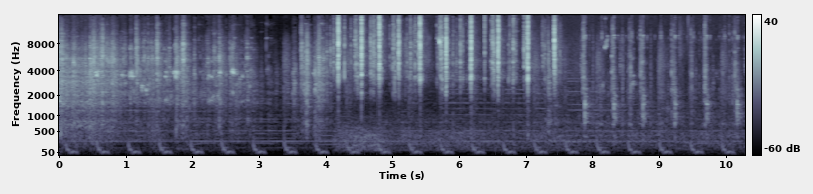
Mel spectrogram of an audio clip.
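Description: Ratchet strap being worked, its pawl clicking in quick, uneven runs from a few seconds in. A steady low beat of background music runs underneath.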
